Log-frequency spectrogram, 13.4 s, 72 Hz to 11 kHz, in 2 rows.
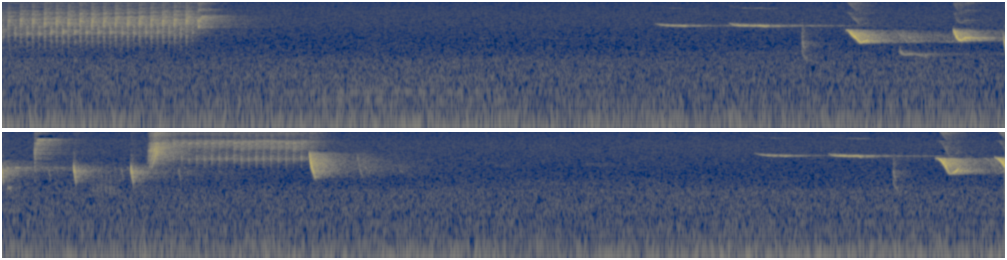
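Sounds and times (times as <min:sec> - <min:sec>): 
thrush nightingale Luscinia luscinia singing: 0:00.0 - 0:01.6, 0:04.4 - 0:10.8, 0:11.7 - 0:13.3
faint hiss: 0:00.0 - 0:13.3.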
